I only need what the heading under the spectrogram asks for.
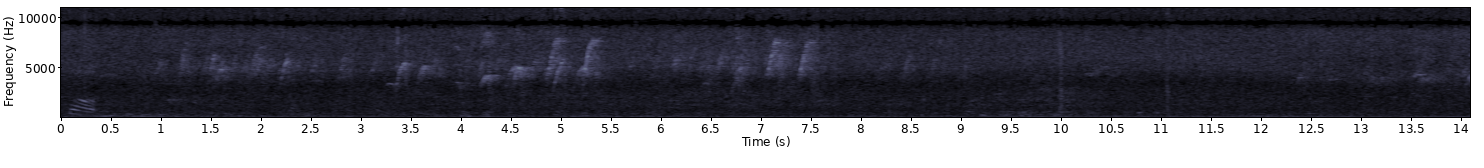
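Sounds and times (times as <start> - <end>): small birds chirping: 0.0 - 9.1, 12.3 - 14.0.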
